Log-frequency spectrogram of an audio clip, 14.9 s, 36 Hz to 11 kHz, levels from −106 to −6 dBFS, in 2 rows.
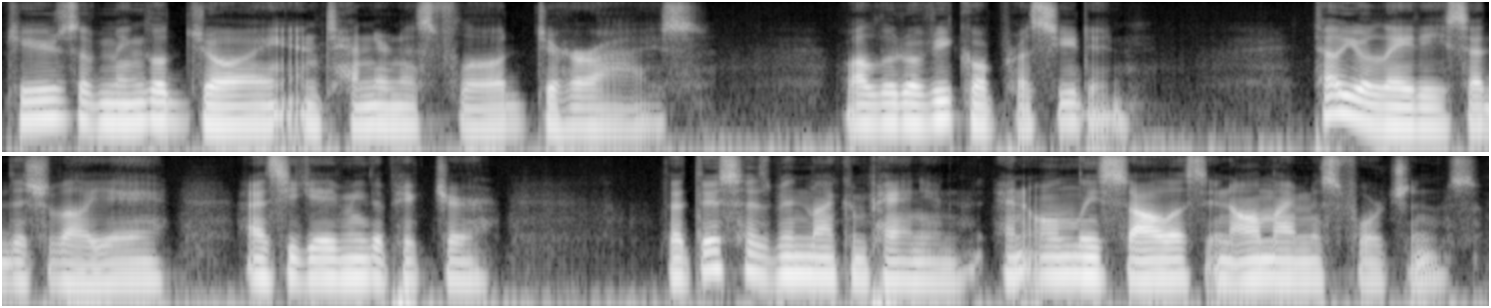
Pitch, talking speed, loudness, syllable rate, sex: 110 Hz, 150 wpm, -21 LUFS, 4.7 syllables/s, male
